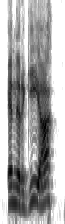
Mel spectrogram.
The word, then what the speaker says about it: energia: It's ischus, I-S-C-H-U-S. Ischus, or ischus. If you want to pronounce it really Greek, iskous. And then energia, where we get the word energy from, E-N-E-R-G-I-A, energy, energia. I'm letting you scribble. Dunamis, D-U-N-A-M-I-S.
